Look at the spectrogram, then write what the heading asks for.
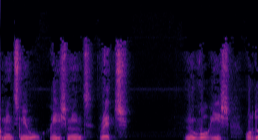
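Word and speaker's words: nouveau riche: आज की लिस्ट का पहला वर्ड, पहला फ्रेज, नूवो रीश। और से सुनिए इसको, नूवो रीश। नूवो means new, रीश means रिच। नूवो रीश Urdu में क्या कहेंगे, नौ दौलतिये।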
